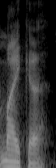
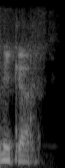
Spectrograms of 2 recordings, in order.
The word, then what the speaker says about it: MiCA: And, um, and you guys say Mika, not Micah. – Excuse me. – I don't know. Maybe Patty will correct me, but what is I the say- right pronunciation? – Give it to her.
